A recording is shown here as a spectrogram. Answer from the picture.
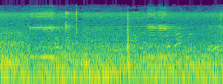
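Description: Busy street ambience of road traffic and background voices, with a vehicle horn tooting briefly twice: about half a second in, and again about three seconds in.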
